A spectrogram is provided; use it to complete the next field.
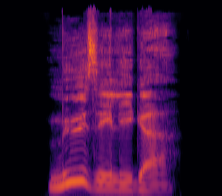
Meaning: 1. comparative degree of mühselig 2. inflection of mühselig: strong/mixed nominative masculine singular 3. inflection of mühselig: strong genitive/dative feminine singular
- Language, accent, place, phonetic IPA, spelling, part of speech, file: German, Germany, Berlin, [ˈmyːˌzeːlɪɡɐ], mühseliger, adjective, De-mühseliger.ogg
